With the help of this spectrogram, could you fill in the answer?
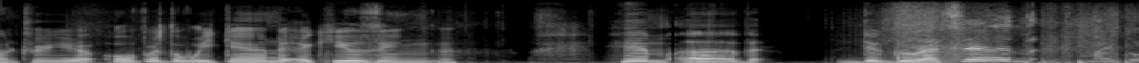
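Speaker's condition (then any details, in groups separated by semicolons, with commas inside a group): Cerebral palsy; from birth, walks with walker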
